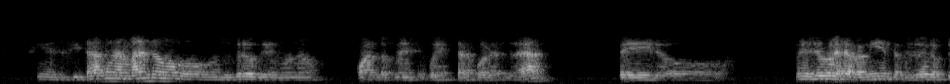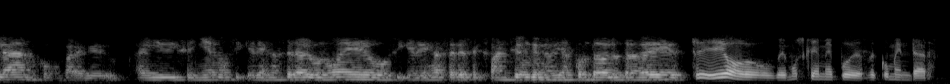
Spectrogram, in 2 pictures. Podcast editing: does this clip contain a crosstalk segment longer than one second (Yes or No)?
No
